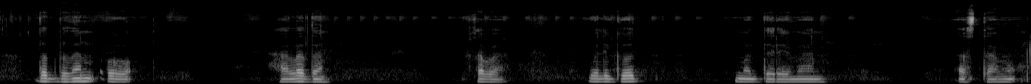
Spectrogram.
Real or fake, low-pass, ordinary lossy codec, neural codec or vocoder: real; none; none; none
